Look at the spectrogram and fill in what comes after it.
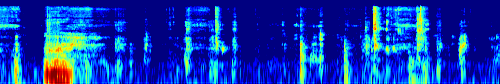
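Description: Close-miked chewing and mouth sounds of a person eating takeout food: small wet clicks and smacks, with a brief low hum from the voice about half a second in and a few sharper clicks near the end.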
